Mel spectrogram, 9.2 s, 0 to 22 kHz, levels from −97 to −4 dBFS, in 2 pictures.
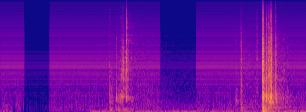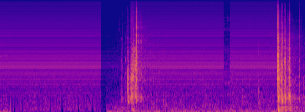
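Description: From start to finish, computer activity noise sits under the sound: a buzzy chirping around a hundred pulses per second, roughly 20 dB below the signal. Processor or graphics load is disturbing the audio circuit's shared ground, so unlike steady mains hum, the buzz tracks the computer's activity rather than staying constant.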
